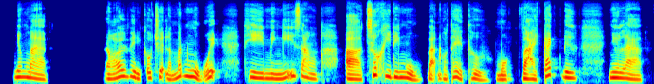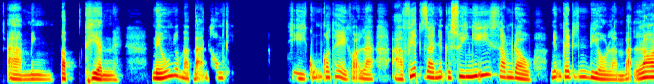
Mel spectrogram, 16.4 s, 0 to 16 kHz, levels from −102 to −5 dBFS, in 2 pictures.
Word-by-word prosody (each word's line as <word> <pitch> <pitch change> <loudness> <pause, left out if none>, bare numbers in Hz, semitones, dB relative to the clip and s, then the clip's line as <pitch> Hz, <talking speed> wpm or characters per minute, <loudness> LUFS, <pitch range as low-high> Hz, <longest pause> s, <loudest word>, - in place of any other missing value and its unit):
Nhưng 225 0 +1
mà 170 -7 -1 0.7
nói 180 +10 +1
về 240 -2 0
câu 195 - -1
chuyện - - -2
là - - -2
mất 220 - -1
ngủ 245 -2 +3
ấy, - - -1 0.3
thì 200 -4 +1
mình 175 -2 +1
nghĩ 205 +9 0
rằng, 225 -10 -2 0.3
à, 160 -3 +4
trước 300 - +1
khi 255 -5 0
đi 225 - +2
ngủ, 175 -11 +1
bạn - - -3
có 155 - -5
thể 220 -5 0
thử 165 -4 -2 0.2
một 145 0 -2 0.2
vài 160 -4 +3
cách 280 +3 +3
đi, 205 -3 +2 0.4
như 205 0 +4
là, 170 -6 0 0.2
à, 160 -3 +1
mình 145 0 -3
tập 175 - +5 0.2
thiền 155 -6 +5
này. 140 -2 -8 0.4
Nếu 190 +4 +7
như 275 0 +2
mà 210 - -1
bạn - - -2
không 210 -2 -6
thích 195 - -14 0.8
thì 175 -4 -2
cũng 220 +3 -5
có 215 - 0
thể, 215 -6 -2
gọi - - -4
là, 160 -2 -1 0.2
à, 155 -1 -2
viết 285 +4 +3
ra 215 -1 +4
những 210 +2 0
cái 205 - -1
suy 240 +5 +4
nghĩ 275 +6 +5
xong 215 -2 +1
đầu, 165 -7 +3 0.2
những 225 +4 -1
cái 230 -2 +3
đ 225 - -12 0.2
điều 180 -7 +3
làm 145 -2 -3
bạn 160 - -3
lo 215 +4 +7
195 Hz, 230 wpm, -23 LUFS, 160-225 Hz, 0.8 s, Nếu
